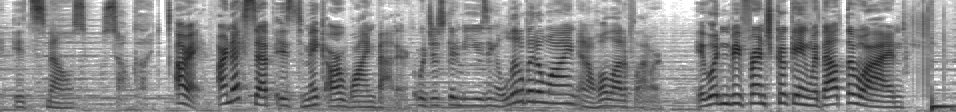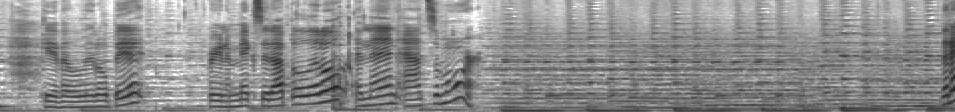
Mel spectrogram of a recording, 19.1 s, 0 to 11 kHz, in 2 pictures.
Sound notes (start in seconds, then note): 9.0 cork pops; 14.4 dramatic classical music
